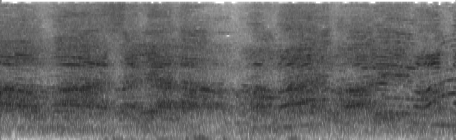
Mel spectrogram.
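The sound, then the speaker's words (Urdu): A large audience at a majlis recites salawat together, many voices chanting loudly in unison as a steady, dense wall of sound with gently rising and falling phrases throughout. “سلوات پڑھیے تو پتا چلے کہ پڑھنا.”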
